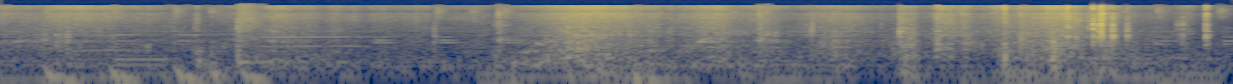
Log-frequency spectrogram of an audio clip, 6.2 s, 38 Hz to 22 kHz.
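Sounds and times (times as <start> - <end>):
fabric rustling: 0.0 - 5.8
car seatbelt being pulled across and fastened: 5.0 - 6.1.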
